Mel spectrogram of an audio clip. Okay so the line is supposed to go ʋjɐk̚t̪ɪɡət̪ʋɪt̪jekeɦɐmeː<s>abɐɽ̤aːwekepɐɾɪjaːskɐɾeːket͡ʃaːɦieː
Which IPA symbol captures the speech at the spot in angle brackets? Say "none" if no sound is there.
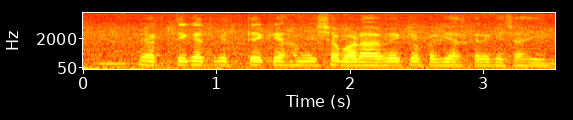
ʃ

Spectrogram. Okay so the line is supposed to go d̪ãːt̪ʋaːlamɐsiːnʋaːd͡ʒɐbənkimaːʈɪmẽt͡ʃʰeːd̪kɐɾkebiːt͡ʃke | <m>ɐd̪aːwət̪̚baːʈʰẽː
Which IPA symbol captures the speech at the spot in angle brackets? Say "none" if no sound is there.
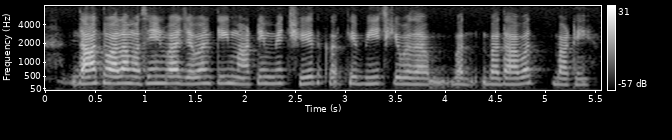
b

